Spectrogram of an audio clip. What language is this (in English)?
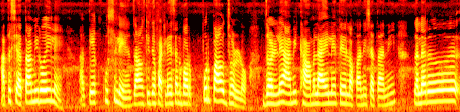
Konkani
